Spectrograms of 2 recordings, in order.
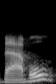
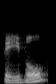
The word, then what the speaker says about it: Babel: would be the episode Babel or Babel, depending on how you pronounce it, how pretentious you're feeling on a given day.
